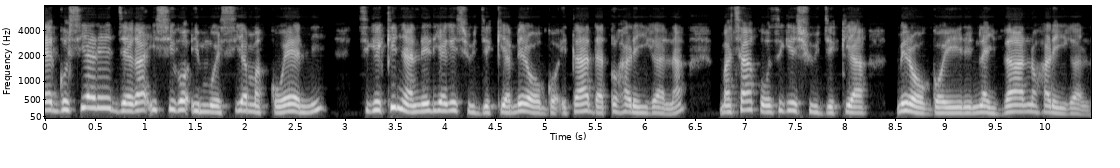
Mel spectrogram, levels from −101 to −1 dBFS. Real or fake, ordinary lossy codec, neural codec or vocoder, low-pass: fake; none; codec, 16 kHz, 16 kbps, FunCodec, trained on LibriTTS, 50 frames a second; none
